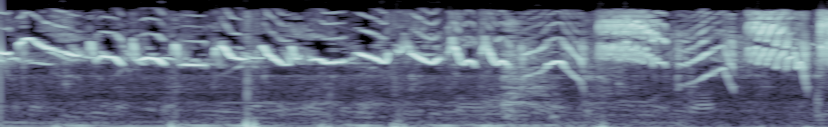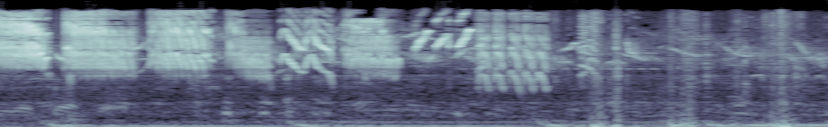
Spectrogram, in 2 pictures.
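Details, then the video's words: Caged towa towa singing in a bird singing competition in Berbice, Guyana. Loud varied whistled song with wavering slurred whistles, then dense buzzy trills and chattering notes. Low voices and crowd noise underneath. "Towa Towa Bird Singing Competition"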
